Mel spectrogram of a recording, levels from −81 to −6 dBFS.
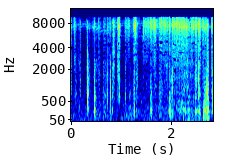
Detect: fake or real real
